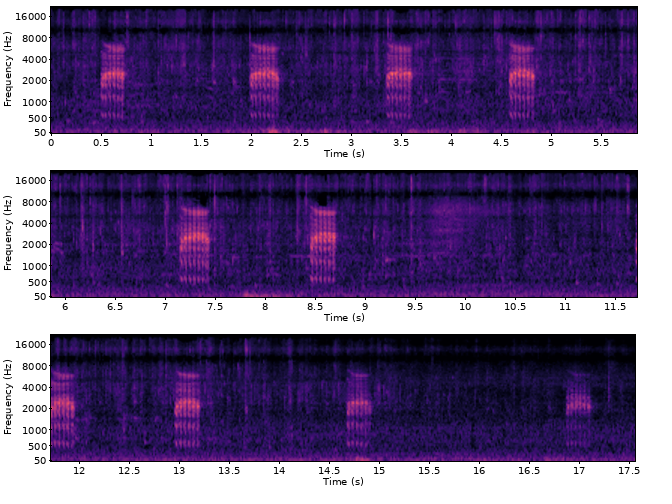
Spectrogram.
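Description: A frog gives short, harsh, rattling croaks, repeated about once every second or two.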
